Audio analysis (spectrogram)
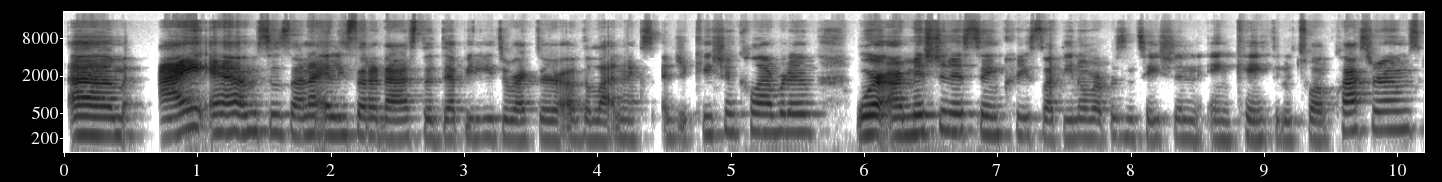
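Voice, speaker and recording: A woman's voice: mid-range voice, steady tone, fairly quick, few pauses, a bit bright. A woman hosting a casual live online interview, introducing things and prompting her guest conversationally. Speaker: host, nonprofit deputy director.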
